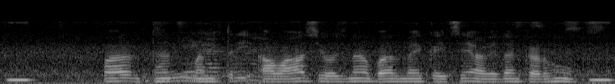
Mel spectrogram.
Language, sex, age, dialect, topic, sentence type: Chhattisgarhi, male, 41-45, Central, banking, question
